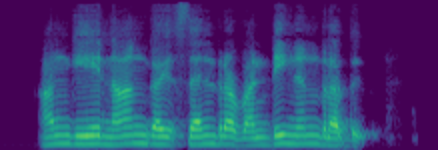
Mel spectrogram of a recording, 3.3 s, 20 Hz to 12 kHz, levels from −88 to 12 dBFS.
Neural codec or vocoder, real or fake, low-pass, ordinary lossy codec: codec, 16 kHz in and 24 kHz out, 0.9 kbps, LongCat-Audio-Codec, four codebook decoder; fake; 10.8 kHz; MP3, 48 kbps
